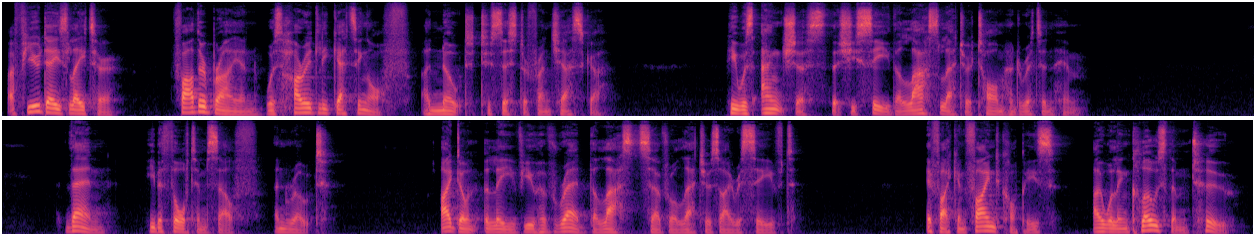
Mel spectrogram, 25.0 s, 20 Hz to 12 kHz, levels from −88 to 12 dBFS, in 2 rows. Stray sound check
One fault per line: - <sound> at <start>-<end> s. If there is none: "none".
none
